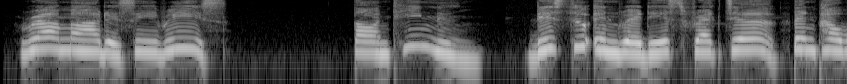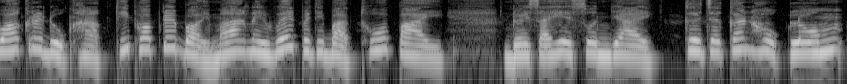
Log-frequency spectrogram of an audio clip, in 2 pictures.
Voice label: thai commercial; thai voice over talent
